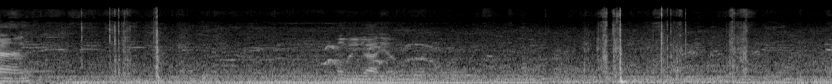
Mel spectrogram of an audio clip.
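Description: A foam food container creaks and snaps as its lid is opened and closed.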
